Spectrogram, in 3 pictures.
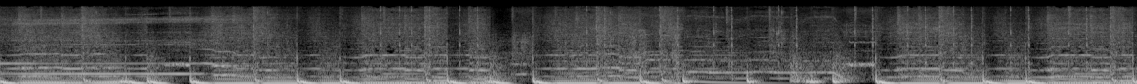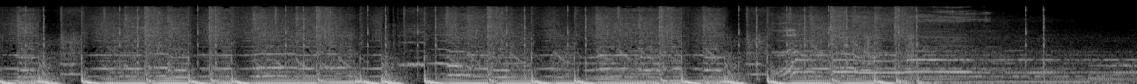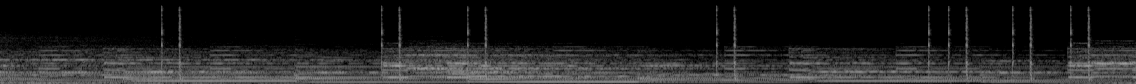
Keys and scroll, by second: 4.4 space, 18.5 space, 25.6 space, 31.5 space.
